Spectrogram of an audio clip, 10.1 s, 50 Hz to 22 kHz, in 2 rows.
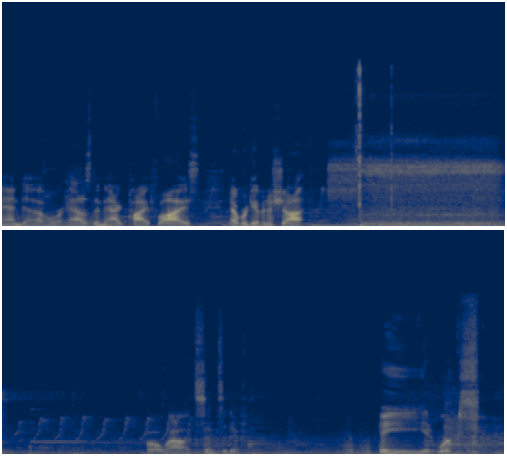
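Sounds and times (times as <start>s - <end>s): gas stove burner hissing: 3.3s - 5.1s.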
